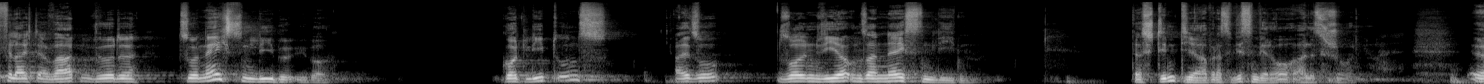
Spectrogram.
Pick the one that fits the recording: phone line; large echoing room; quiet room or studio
large echoing room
